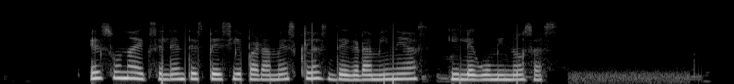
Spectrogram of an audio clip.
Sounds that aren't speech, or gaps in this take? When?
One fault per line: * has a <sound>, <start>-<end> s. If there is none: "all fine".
all fine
